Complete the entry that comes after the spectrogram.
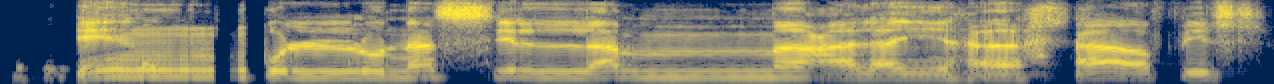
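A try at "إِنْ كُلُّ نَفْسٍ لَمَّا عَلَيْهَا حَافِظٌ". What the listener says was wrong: Oke, maknya tinggal maknya Bu ya. Ma panjang. M, maknya panjang.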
